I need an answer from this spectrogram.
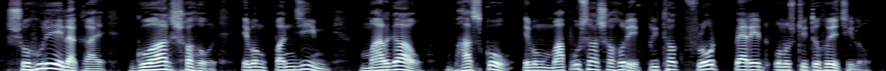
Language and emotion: Bengali, neutral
